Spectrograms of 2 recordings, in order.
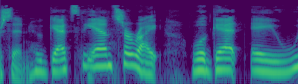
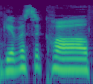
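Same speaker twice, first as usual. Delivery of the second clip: ordinary delivery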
